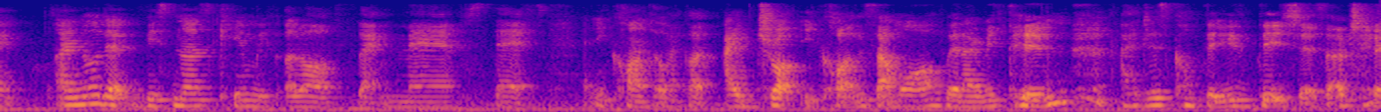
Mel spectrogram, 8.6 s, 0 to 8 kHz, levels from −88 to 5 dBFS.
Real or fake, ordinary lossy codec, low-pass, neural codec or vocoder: real; none; 7.2 kHz; none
